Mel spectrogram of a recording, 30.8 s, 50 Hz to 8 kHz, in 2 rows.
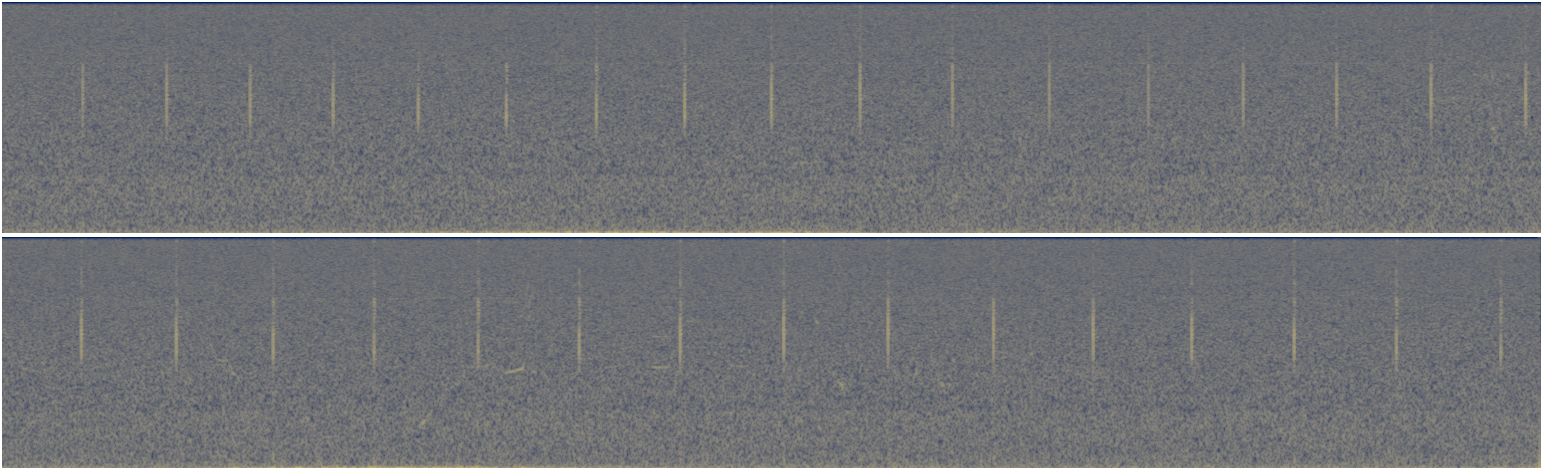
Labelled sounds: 20.4	20.7	killer whale, northern resident, G clan, call N24i, 1.3 to 1.5 kHz

